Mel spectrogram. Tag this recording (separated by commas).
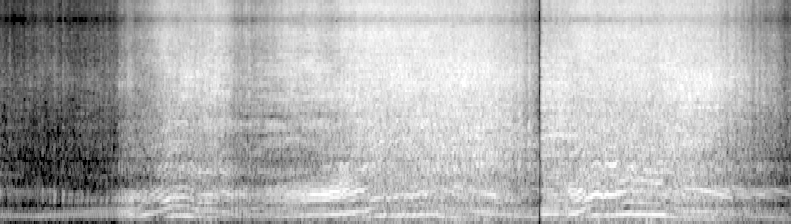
Vehicle, revving, engine accelerating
